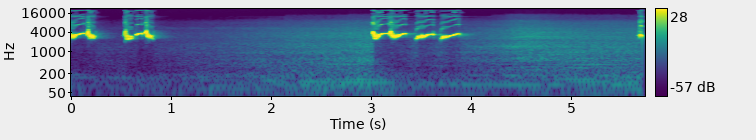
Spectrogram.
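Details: Young orange-headed thrush singing actively, used to prompt other birds to sing: two bursts of quick, looping high whistled notes, three then four in a row, over steady low traffic-like rumble.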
